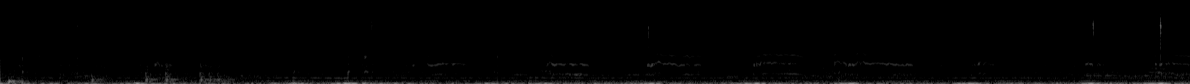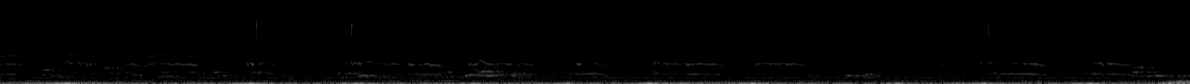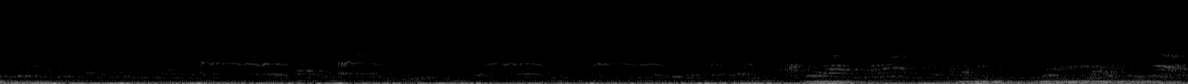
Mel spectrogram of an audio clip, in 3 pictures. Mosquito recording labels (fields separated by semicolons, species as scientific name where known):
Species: Culex pipiens complex; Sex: female; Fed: unfed; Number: one; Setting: cup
